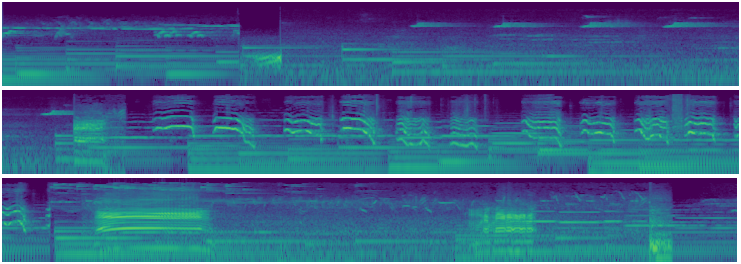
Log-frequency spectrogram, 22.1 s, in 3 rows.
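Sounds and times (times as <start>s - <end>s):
background music: 0.0s - 22.0s
sheep bleating: 8.1s - 8.6s, 15.6s - 16.9s, 19.3s - 20.2s
puppies whimpering: 8.1s - 17.0s, 19.0s - 21.2s.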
